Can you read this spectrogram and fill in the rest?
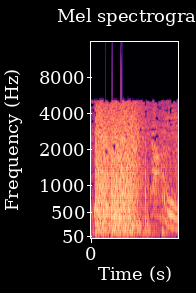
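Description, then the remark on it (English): A single loud gunshot, fired near a man's feet and just missing his big toe, bursts out and rings briefly before a man's voice cuts in right after. “Hey, cut that out. You just missed my big toe.”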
